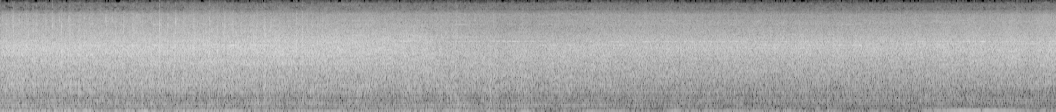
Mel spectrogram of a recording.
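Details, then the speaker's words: Hornby APT coaches after about two weeks of use: a steady high squeal over the rolling rumble throughout the lap, caused by dirty wheels on the copper pickup contacts. "all right so there you heard it uh squeak around the track so what i'm gonna do next is basically uh go from one end to the other and uh clean the wheels and clean the uh copper contacts"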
